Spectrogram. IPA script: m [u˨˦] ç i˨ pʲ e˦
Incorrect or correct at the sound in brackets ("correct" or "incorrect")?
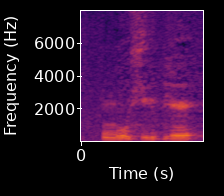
correct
